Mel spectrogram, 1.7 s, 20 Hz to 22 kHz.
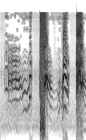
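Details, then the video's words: Ten-week-old Yorkshire Terrier puppy giving high, squeaky yips: a wavering whine that slides upward, then three short sharp barks about every third of a second. "10 week old Yorkie, cutest bark ever!"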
